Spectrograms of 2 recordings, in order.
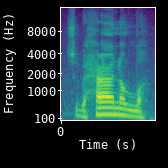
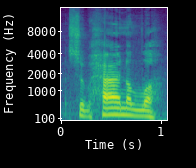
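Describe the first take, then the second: First: The vowel in 'llah' is cut short. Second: The vowel in 'llah' is cut short.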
